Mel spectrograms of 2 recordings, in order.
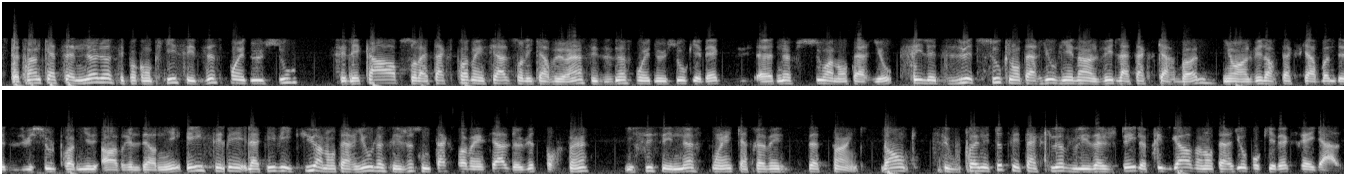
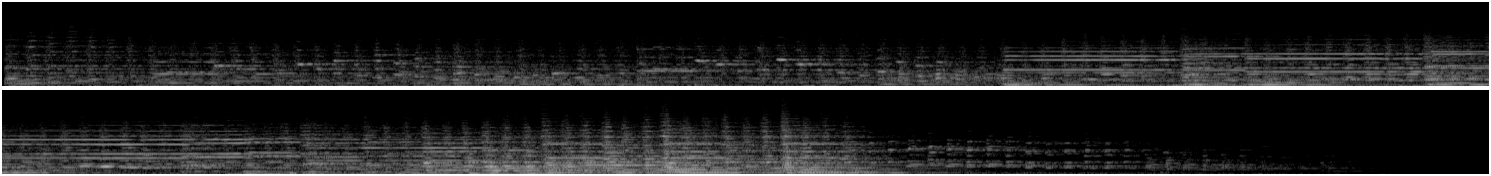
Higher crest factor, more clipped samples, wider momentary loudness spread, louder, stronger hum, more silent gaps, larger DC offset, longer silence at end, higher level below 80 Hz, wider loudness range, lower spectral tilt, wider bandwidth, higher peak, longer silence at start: second, 12 dB vs 20 dB; neither; second, 5 LU vs 16 LU; first, -13 LUFS vs -37 LUFS; neither; neither; neither; second, 0.05 s vs 1.55 s; first, -38 dBFS vs -46 dBFS; second, 2 LU vs 13 LU; first, -9 dB/octave vs -6.5 dB/octave; second, 5.2 kHz vs 15 kHz; first, 0 dBFS vs -16 dBFS; about the same, 0.1 s vs 0 s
